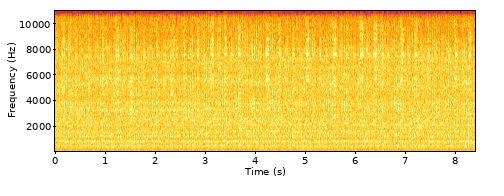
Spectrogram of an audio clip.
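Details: 1965 Gardner 6LXB 180 six-cylinder marine diesel, test run after restoration following failure at 80 hours: even chug at about 220 beats a minute, no misses or knocks; healthy idle.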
